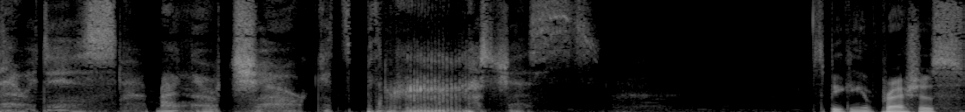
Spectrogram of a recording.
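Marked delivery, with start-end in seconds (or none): 0.0-4.5 very hushed, slow, clinging, possessive creature whisper. Describing clinging to a new joke that works, in a Smeagol voice. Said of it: "Smeagol in, in Lord of the Rings".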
